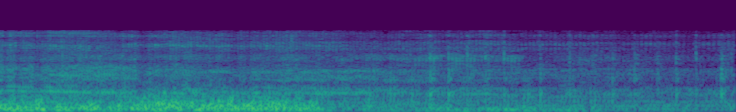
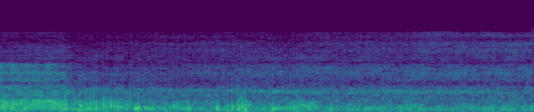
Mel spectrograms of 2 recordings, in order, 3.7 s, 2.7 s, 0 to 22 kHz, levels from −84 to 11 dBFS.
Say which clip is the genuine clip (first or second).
first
